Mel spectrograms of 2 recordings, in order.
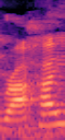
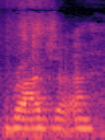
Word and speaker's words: Raja: And then Raha yoga? Raja. Raja.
